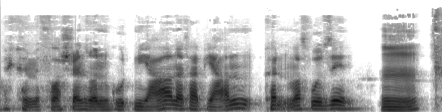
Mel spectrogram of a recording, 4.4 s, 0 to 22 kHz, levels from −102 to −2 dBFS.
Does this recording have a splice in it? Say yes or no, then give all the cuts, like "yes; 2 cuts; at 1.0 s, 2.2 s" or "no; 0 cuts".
no; 0 cuts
